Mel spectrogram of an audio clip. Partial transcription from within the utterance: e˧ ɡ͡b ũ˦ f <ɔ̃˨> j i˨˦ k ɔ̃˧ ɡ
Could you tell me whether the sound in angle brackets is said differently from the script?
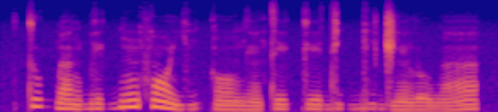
yes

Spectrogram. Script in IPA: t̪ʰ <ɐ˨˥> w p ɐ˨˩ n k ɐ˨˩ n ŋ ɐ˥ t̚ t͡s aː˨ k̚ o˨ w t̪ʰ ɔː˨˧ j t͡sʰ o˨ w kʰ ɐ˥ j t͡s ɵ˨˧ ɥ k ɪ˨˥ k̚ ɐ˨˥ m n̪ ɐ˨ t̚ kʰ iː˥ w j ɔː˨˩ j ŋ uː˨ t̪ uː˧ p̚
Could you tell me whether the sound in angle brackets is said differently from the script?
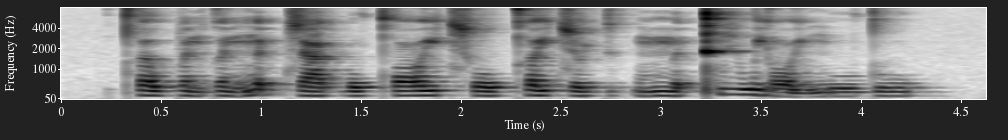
yes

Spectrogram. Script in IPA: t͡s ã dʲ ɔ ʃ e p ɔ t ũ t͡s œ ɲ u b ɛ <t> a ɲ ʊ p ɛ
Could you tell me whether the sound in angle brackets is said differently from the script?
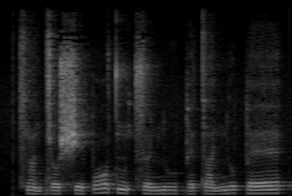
no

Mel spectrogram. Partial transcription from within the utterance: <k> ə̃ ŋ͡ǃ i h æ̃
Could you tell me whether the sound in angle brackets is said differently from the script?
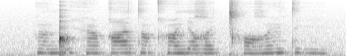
no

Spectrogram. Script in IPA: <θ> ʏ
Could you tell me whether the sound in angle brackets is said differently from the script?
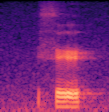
no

